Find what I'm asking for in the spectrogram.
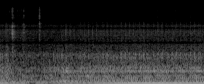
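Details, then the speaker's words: Lennox mid-efficiency furnace inducer fan running: a loud steady drone with a low hum and a rough, buzzy edge. The inducer motor bearings are probably worn out. "okay this is a lennox custom heat mid efficient furnace the inducer fan is making a whole lot of noise turn it on so that's this guy here"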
